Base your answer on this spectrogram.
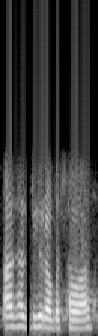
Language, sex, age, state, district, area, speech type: Kashmiri, female, 18-30, Jammu and Kashmir, Shopian, rural, conversation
